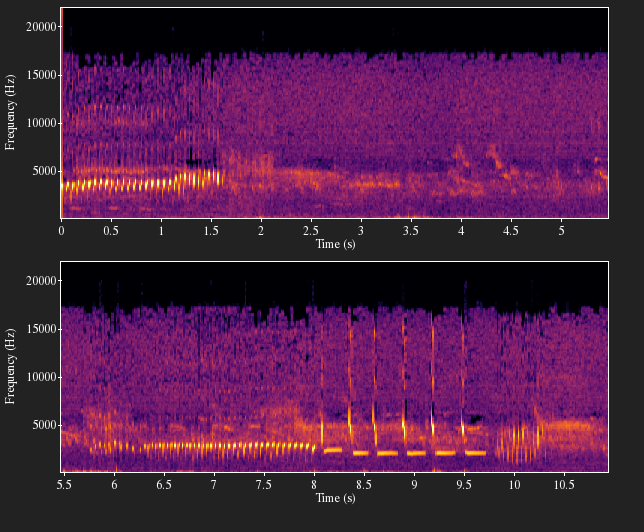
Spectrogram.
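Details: Canary in Mesaria village, Santorini, sings varied phrases: a buzzy high trill, a long rattling tour, then sharp clicked notes and a short trill, with low knocks and rumble between.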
